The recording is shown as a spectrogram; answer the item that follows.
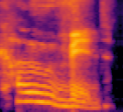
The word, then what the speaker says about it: COVID: It's COVID, v. The same as coronavirus, v. If you find the V sound a little bit difficult, you can use the F sound of f, but try to add a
